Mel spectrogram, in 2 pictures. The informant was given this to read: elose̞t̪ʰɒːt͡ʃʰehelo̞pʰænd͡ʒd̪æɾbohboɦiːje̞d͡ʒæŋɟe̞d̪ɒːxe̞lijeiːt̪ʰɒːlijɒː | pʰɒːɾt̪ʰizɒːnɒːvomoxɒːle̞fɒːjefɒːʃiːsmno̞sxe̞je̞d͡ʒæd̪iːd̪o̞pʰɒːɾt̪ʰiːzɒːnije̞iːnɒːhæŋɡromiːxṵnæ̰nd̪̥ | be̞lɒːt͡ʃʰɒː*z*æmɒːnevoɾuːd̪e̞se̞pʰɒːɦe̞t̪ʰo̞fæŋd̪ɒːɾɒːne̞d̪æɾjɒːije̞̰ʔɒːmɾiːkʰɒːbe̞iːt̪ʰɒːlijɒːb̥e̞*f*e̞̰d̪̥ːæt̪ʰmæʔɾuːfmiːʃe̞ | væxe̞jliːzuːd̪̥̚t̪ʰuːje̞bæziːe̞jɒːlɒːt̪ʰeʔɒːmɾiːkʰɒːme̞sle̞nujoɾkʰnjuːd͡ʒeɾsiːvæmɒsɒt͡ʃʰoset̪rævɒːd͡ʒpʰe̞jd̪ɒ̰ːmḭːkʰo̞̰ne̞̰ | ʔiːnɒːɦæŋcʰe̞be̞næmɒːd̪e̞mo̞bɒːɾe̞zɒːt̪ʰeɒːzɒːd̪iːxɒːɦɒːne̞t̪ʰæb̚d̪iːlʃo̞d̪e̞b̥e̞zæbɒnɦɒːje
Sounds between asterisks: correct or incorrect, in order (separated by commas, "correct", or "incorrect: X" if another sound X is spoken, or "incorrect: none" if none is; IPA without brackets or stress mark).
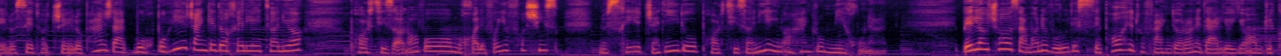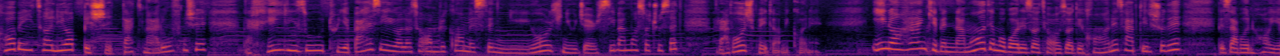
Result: correct, incorrect: ʃ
